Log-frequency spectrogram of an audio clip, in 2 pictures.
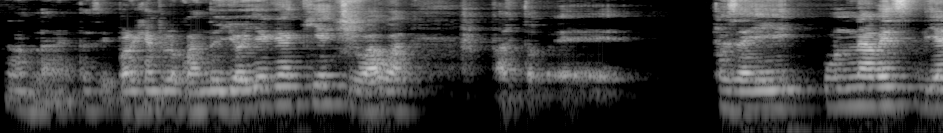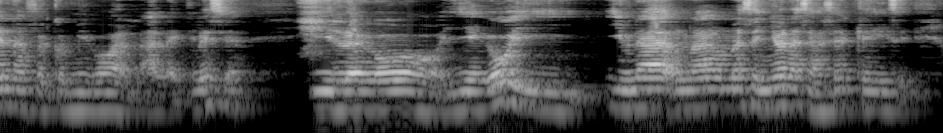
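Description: A young man with a Mexican Spanish accent in a casual chat, speaking in a reserved way that often goes slow and quiet. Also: mid-range voice, fairly even intonation. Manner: reserved, slow and quiet when talking about himself. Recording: roomy sound, a little far from the mic.

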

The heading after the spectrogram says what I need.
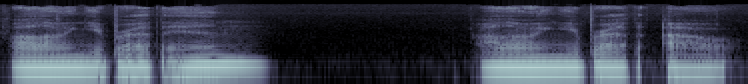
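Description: Female meditation leader; soothing half-whispered murmur, very dark mellow tone, dry close sound. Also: lowish voice, fairly even intonation, unhurried, no room sound. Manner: soft, breathy, soothing spa-like murmur, often slipping into whisper. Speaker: guided meditation leader, Reiki healer. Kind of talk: soft guided meditation.

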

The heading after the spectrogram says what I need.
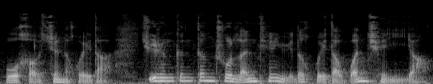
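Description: A man narrating a suspense audiobook in the first person, calm, measured and earnest. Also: mid-range voice, creaky. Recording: faint background music.

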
